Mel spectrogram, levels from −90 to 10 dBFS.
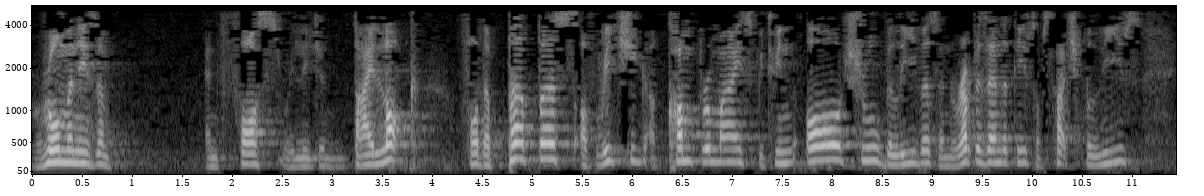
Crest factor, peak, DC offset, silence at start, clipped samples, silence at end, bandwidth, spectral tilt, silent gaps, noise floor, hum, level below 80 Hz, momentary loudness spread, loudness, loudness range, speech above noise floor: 22 dB; -2 dBFS; under 0.1%; 0 s; under 0.1%; 0.4 s; 5.2 kHz; -8 dB/octave; none; -60 dBFS; none; -70 dBFS; 18 LU; -24 LUFS; 3 LU; 36 dB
